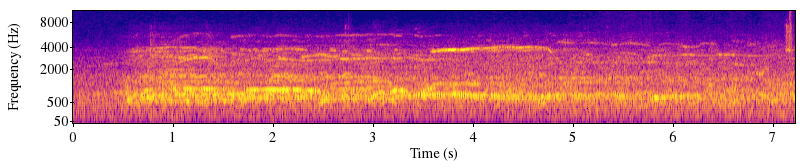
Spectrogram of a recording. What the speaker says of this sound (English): Nice crowd in Guadalajara.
